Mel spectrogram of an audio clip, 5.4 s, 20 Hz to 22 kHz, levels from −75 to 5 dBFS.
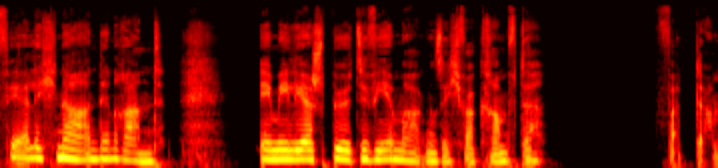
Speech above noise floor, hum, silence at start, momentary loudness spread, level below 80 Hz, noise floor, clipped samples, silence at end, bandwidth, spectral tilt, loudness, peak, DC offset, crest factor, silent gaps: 63 dB; none; 0 s; 17 LU; -50 dBFS; -83 dBFS; under 0.1%; 0 s; 19 kHz; -5.5 dB/octave; -20 LUFS; -4 dBFS; under 0.1%; 16 dB; none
